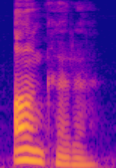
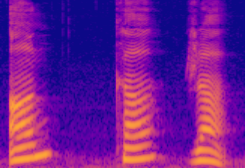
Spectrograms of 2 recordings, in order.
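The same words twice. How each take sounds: First: "Ankara" said whole, stress on An, falling after; stress on first syllable. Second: "An-ka-ra" slowly split into three syllables, An, ka, ra. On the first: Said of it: "vurgu ilk hecededir". ("Ankara" ilk hece vurgulu) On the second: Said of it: "An-ka-ra sözcüğünde". ("An-ka-ra" hece hece, yavaşça) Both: Shown as a demonstration.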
